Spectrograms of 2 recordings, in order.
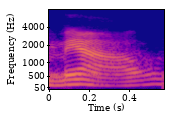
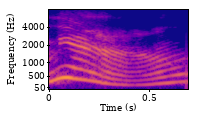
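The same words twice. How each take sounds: First: Wrong meow. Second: "Meow" slid up high with a rising tune; right meow. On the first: Teacher showing students the wrong meow, low. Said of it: "No, I didn't go". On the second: Teacher demonstrating the right meow, high and rising. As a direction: sweep "Meow" upward like a cat. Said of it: "I went". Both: Shown as a demonstration.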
